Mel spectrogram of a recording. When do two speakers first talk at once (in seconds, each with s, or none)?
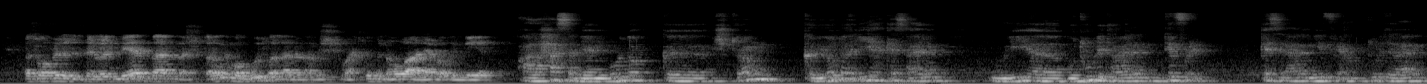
none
